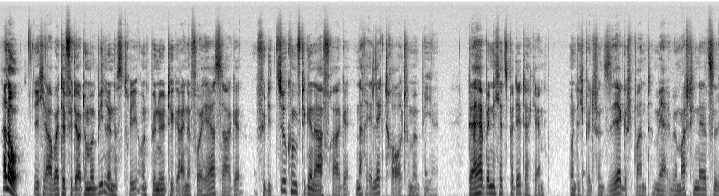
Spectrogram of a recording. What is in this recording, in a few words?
German automotive forecast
